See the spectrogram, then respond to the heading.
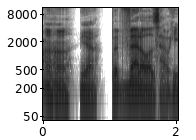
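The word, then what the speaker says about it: Vettel: where I got it wrong uhuh yeah but vettle is he pronounces it yeah so yeah but yeah I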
